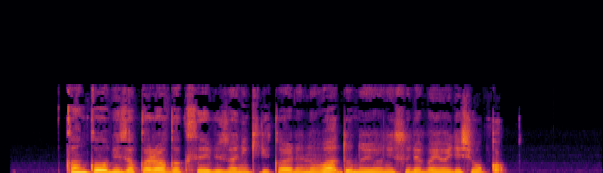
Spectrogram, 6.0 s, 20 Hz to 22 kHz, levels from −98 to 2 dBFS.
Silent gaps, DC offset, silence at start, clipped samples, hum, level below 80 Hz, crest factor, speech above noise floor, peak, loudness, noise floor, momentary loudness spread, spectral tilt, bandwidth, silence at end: none; under 0.1%; 0.65 s; under 0.1%; none; -76 dBFS; 16 dB; 54 dB; -6 dBFS; -22 LUFS; -75 dBFS; 8 LU; -5.5 dB/octave; 11.5 kHz; 1 s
